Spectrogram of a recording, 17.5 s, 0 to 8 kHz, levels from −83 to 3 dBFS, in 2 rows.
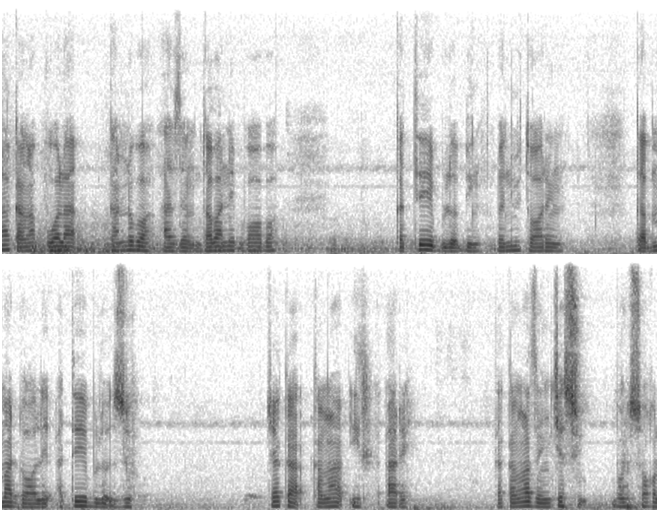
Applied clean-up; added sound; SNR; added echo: none; Thunder; 11 dB; none.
